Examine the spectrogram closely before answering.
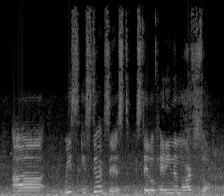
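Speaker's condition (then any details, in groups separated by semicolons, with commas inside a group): No condition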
